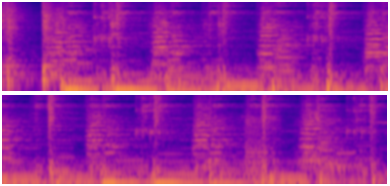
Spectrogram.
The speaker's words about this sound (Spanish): tuvo la ocurrencia de empezar este nuevo Protagonistas con la versión instrumental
